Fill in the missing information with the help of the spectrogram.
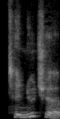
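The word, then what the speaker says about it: Ctenucha: And this is a tenucha moth, a Virginia tenucha moth. And I just learned how to pronounce that because it's CT.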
